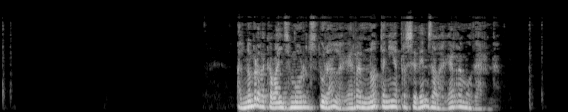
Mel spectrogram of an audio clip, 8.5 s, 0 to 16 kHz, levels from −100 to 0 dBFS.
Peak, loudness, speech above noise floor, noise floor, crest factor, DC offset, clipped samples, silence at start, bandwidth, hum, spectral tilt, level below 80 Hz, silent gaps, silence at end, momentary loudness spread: -8 dBFS; -23 LUFS; over 68 dB; under -90 dBFS; 18 dB; under 0.1%; under 0.1%; 3.55 s; 9.2 kHz; none; -6.5 dB/octave; -66 dBFS; none; 1.25 s; 7 LU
